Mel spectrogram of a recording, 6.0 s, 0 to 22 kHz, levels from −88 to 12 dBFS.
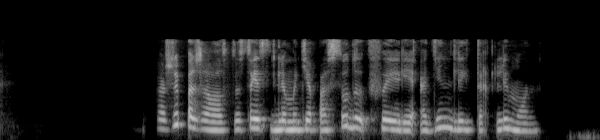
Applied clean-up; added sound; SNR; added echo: neural mask model DeepFilterNet 3.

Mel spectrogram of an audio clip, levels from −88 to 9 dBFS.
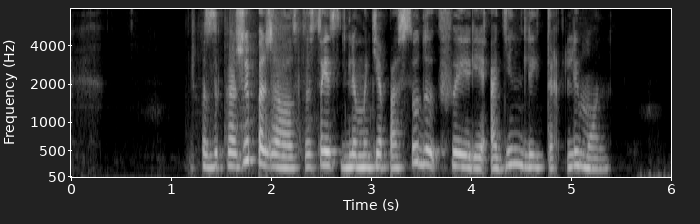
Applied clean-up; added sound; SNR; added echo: neural separator model SepFormer DNS4.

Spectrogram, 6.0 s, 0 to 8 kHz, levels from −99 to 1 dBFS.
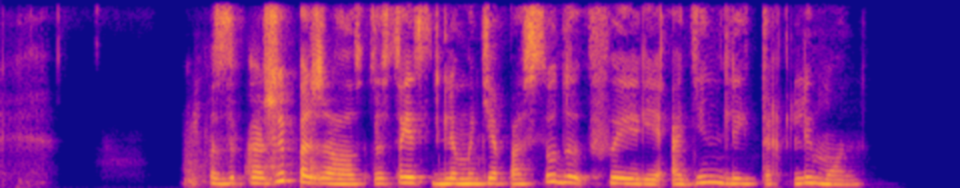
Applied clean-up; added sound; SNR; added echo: neural mask model Resemble Enhance denoiser.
